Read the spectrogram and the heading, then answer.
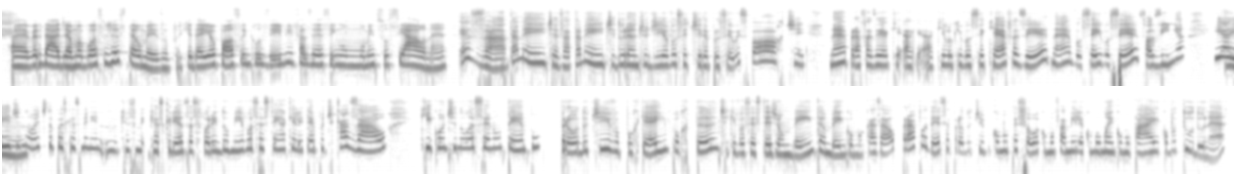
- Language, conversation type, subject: Portuguese, advice, Por que me sinto culpado ao tirar um tempo para lazer?
- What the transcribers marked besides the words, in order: tapping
